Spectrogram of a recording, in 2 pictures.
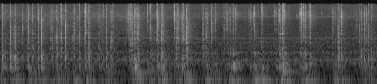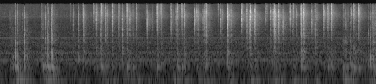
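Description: Long nails tap and scratch across a flat dark blue woven PVC placemat on a table. The result is a steady stream of quick, irregular clicks with a soft, low-heavy thud and brief bright scratchy edges. Each tap dies away almost at once.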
